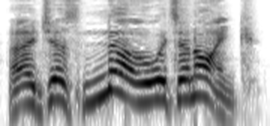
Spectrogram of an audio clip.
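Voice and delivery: high, loud, panicked insistence; screamed alarm. A narrator's reading. Fire chief convinced of a monster, panicked scream. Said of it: "screamed the head of the fire department".

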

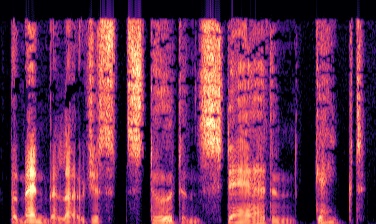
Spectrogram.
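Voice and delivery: ordinary delivery

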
